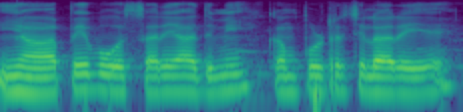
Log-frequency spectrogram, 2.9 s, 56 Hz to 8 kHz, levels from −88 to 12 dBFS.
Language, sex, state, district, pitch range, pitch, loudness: Hindi, male, Uttar Pradesh, Shamli, 135-145 Hz, 140 Hz, -17 LUFS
